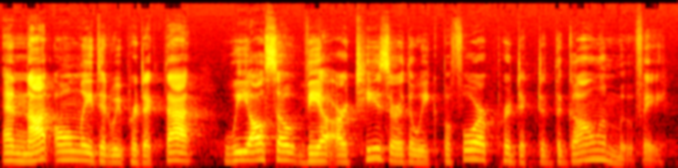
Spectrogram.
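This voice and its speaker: A man's voice: mid-range voice, normal speed. Tongue-in-cheek man hosting a comedy podcast. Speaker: podcast co-host. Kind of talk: casual comedic podcast chat.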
